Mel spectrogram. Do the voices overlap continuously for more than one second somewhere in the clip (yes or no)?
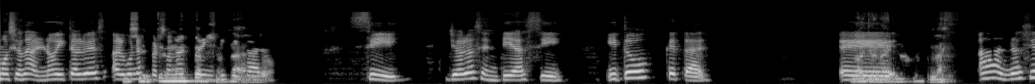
yes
